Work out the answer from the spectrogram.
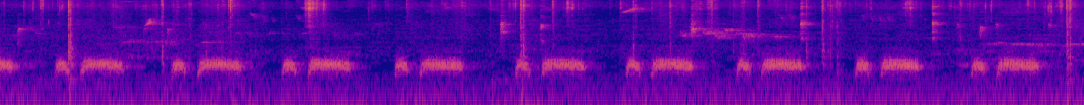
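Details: Spotted dove singing actively: soft, low, hollow coos repeated steadily about once a second in short series, with faint chirps of other birds and light outdoor background noise.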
